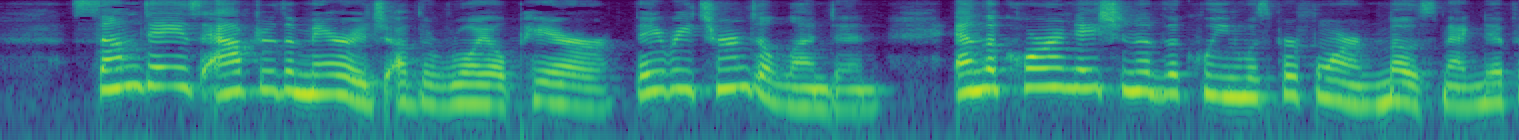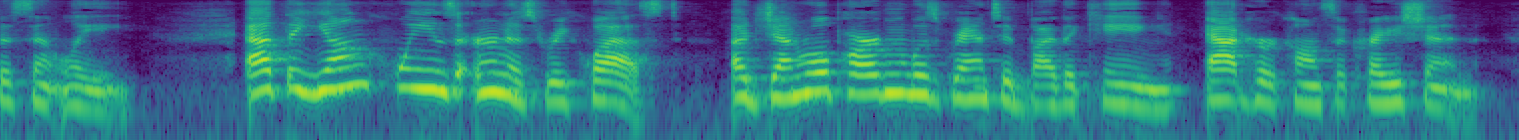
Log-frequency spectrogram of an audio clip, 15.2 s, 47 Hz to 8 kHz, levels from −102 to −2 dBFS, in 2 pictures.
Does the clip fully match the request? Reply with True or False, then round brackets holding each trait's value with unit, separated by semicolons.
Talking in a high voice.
True (225 Hz)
